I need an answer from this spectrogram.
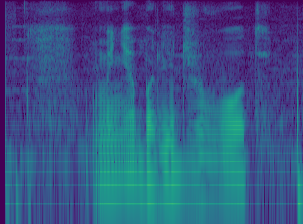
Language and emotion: Russian, sad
